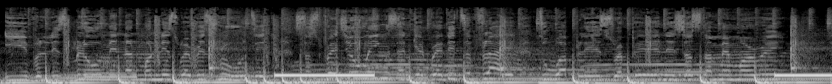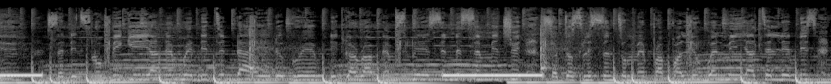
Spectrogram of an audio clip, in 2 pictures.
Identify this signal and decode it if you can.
Ringback tone (Europe, 425 Hz), with noise.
